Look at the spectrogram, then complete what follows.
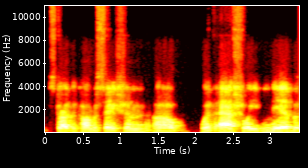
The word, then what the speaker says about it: Knibb: We're just going to start the conversation with Ashley Knibb. It's Knibb. The K is silent.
